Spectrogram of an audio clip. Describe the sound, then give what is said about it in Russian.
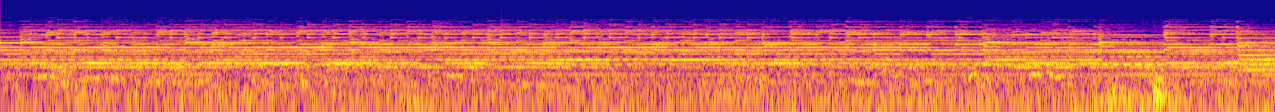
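Church bells rung by a bell-ringer of a society of church bell-ringers, demonstrating his art on the belfry of the tiny Church of St. Job of Pochaev. Several bells ring together in a loud, dense, shimmering clangor that never pauses, with no voices present. “Один из руководителей этого общества, Константин Мишуровский, демонстрирует свое искусство на звоннице крошечной церкви Иова Почаевского.”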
